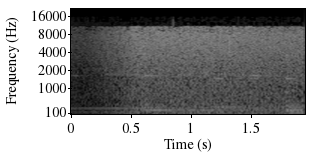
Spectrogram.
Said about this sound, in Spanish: sonido tan relajante, eres del viento azotando o meciendo las hojas de los árboles.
